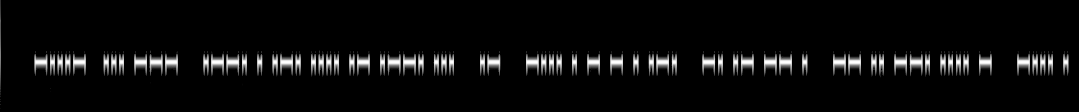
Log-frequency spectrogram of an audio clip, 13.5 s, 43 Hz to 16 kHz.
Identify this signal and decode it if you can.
Morse code, heard as a keyed tone, about 25 wpm, 600 Hz. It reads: <BT> SO PERHAPS A BETTER NAME MIGHT BE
